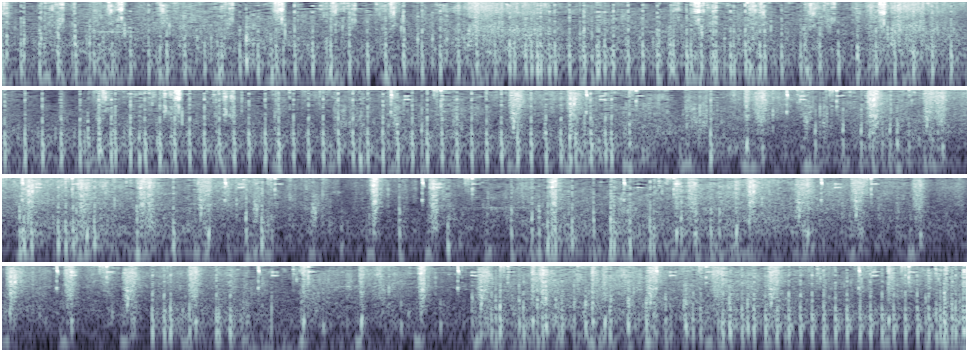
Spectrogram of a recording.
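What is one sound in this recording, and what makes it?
Footsteps run quickly over ground and through grass.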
